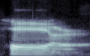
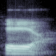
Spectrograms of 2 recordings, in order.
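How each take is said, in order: First: It is said with an American accent. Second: It is said with a British accent. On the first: "kalau Amerika" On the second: "kalau U, U, UK"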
